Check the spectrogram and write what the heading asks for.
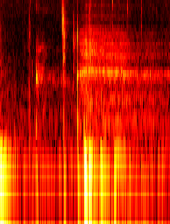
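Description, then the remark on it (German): A few faint, scattered keyboard clicks tap out, irregular, with a soft steady hum lingering in the background. “Ellie tippt und wir beide überlegen”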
